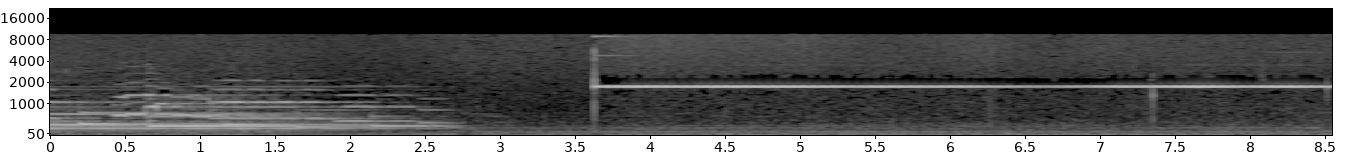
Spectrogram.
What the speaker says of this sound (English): rest until you hear me ring the chime 3 times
